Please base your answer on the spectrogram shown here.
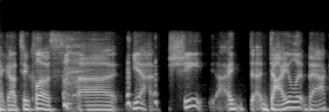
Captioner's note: laugh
